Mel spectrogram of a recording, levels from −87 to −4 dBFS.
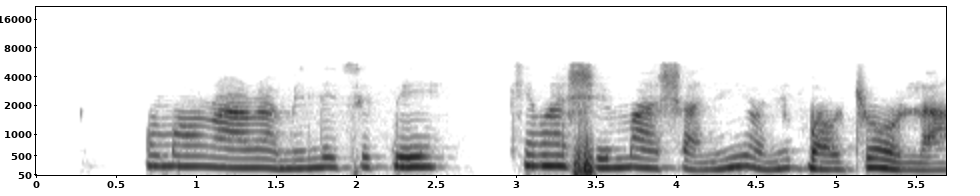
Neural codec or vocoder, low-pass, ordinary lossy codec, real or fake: none; 5.4 kHz; AAC, 48 kbps; real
